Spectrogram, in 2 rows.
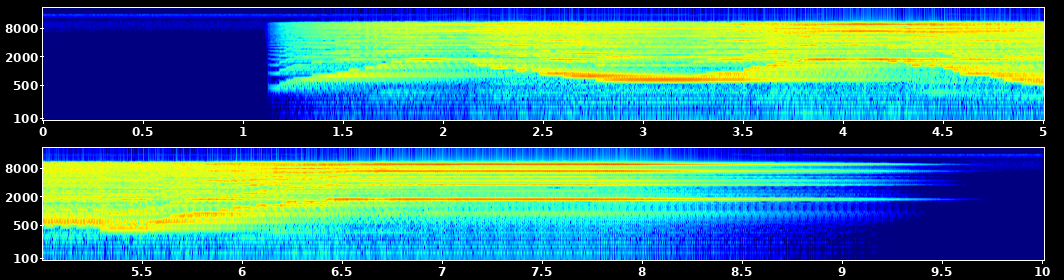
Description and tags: Logotype, Nostalgic
nostalgic, logotype, intro, Freesound15Years, documentary, game, logo, outro, outroduction, introduction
